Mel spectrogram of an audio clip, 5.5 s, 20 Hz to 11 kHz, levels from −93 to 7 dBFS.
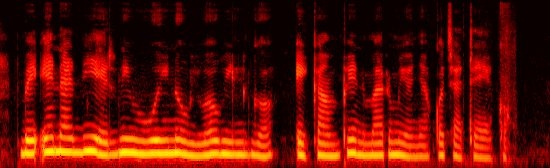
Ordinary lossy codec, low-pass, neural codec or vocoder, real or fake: none; none; vocoder, 22.05 kHz, 80 mel bands, WaveNeXt; fake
